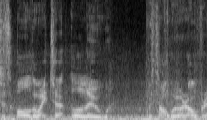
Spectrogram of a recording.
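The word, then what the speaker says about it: Looe: to walk down the hill to L or Lou I looked up the pronunciation it is Lou uh not L unless you've got to more than one of them so anyway it's called Lou um so like I said we are 19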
